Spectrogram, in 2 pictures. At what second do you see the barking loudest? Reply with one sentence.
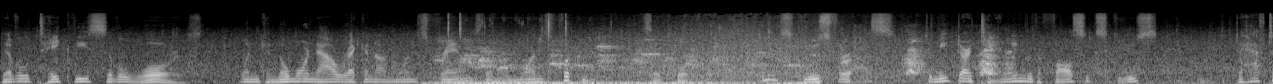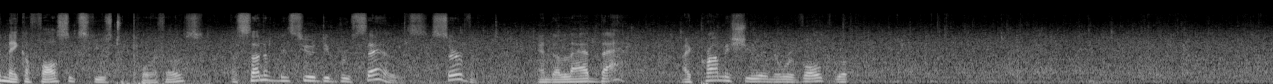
The volume of the barking peaks at 10 seconds.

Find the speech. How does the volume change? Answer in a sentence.
The loudness of the talking stays about the same.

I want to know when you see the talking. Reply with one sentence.
The talking can be heard from 0.0 to 21.2 s.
